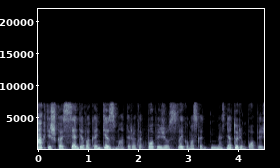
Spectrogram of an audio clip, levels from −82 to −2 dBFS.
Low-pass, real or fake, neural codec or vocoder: 7.2 kHz; real; none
